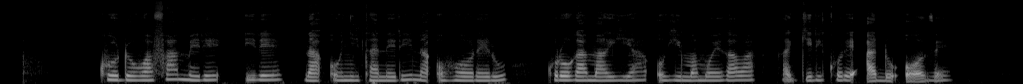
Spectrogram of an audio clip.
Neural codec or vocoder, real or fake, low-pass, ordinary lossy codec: none; real; none; none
